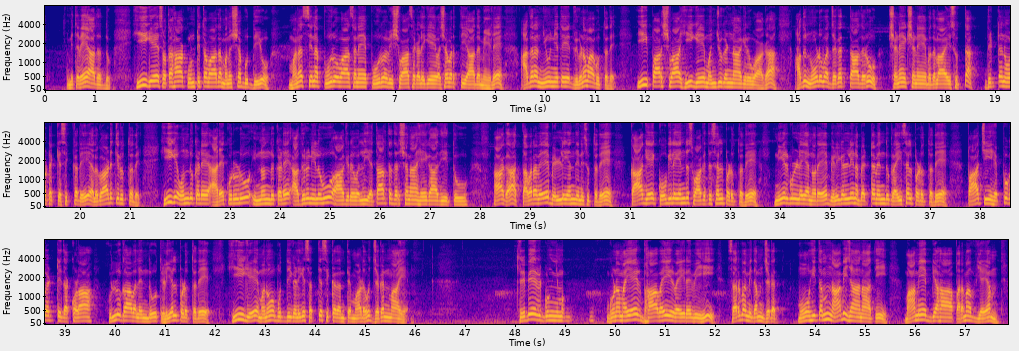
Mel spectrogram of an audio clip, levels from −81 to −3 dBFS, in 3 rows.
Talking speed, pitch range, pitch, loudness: 75 wpm, 120-155 Hz, 140 Hz, -16 LUFS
